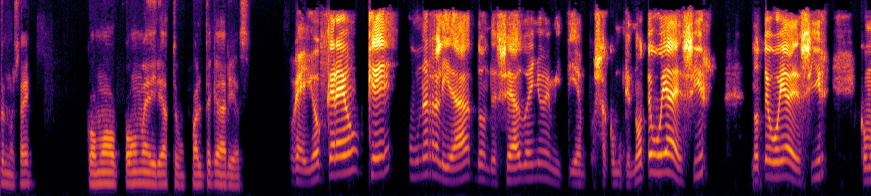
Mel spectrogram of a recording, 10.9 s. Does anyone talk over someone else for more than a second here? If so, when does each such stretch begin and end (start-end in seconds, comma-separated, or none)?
none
